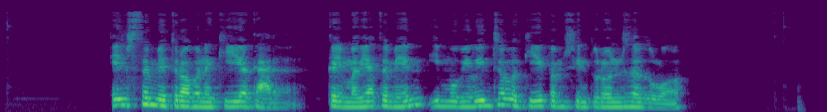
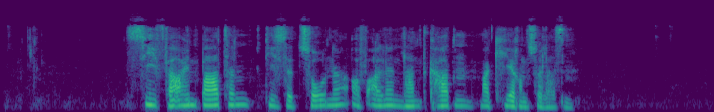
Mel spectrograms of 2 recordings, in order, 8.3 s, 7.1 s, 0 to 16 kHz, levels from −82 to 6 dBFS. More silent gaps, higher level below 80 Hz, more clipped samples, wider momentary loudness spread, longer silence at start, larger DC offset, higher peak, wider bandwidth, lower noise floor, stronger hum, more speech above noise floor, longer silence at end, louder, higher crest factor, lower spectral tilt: neither; about the same, -62 dBFS vs -66 dBFS; neither; about the same, 8 LU vs 9 LU; second, 1.15 s vs 1.3 s; neither; about the same, -4 dBFS vs -6 dBFS; first, 11.5 kHz vs 9.6 kHz; first, -84 dBFS vs -72 dBFS; neither; first, 62 dB vs 45 dB; about the same, 1.45 s vs 1.4 s; first, -22 LUFS vs -28 LUFS; about the same, 20 dB vs 24 dB; first, -7.5 dB/octave vs -4 dB/octave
